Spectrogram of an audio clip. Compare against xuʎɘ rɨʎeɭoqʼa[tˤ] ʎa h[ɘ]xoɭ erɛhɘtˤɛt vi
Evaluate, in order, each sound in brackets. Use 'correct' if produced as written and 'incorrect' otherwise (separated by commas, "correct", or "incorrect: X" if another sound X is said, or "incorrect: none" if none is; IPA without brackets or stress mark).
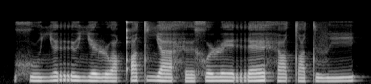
incorrect: t, correct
